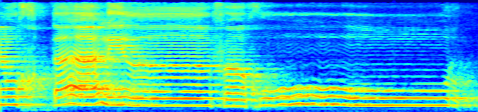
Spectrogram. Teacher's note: مختال خا ساکن پہ ہمس ہے، تا الف مد ہے، 2 حرکات لمبا ہے، تنوین کے بعد فا آنے کی وجہ سے اخفا ہے، فا کو جلدی ادا کریں گے.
